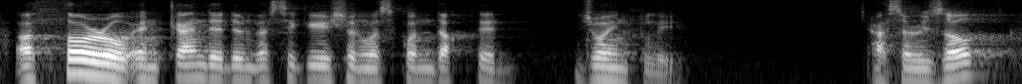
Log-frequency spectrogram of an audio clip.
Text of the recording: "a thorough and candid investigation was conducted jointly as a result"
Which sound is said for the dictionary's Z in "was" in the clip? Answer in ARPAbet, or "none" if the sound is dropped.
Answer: S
